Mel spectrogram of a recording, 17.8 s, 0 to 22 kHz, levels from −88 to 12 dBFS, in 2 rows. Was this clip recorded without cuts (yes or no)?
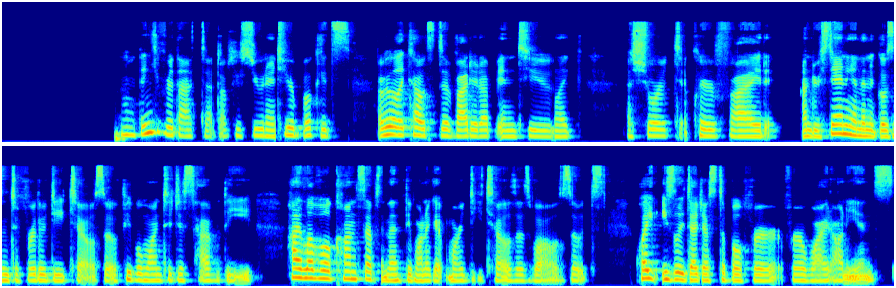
yes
